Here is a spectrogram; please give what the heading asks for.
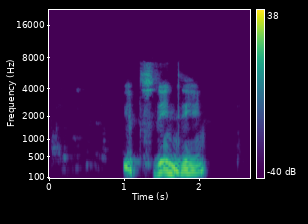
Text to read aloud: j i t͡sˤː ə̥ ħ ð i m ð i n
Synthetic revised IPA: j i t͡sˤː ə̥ s ð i n ð i n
